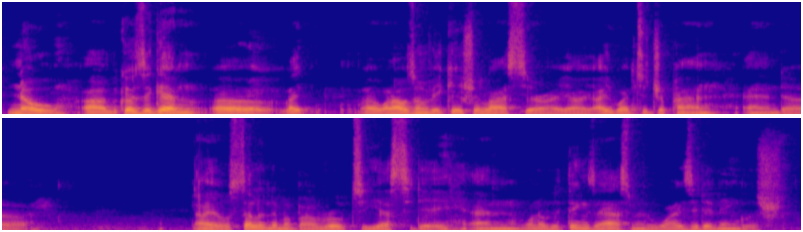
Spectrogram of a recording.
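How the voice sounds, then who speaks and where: Relaxed, rambling man. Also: on the low side, moderate pace. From Nigeria. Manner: relaxed, rambling, many fillers and laughs. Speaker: screenwriter guest. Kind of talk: casual interview chat.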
